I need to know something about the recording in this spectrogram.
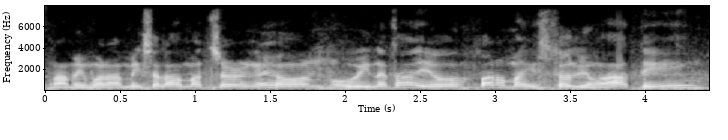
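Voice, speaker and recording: A man's voice: sits high, moderate pace. A Filipino man chatting casually and playfully as a motovlog host out on the road, mixing in English phrases. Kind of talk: casual vlog chat. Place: outdoors, riding a motorbike on the road. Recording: noisy outdoor road and vehicle noise. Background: traffic and vehicle noise.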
